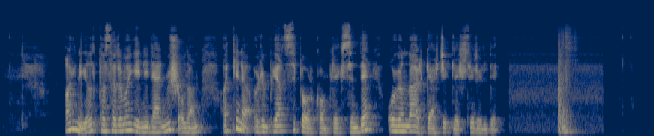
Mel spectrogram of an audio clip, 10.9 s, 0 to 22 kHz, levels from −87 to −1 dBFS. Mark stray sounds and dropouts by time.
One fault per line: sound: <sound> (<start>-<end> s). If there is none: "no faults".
sound: thud (9.3-9.9 s)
